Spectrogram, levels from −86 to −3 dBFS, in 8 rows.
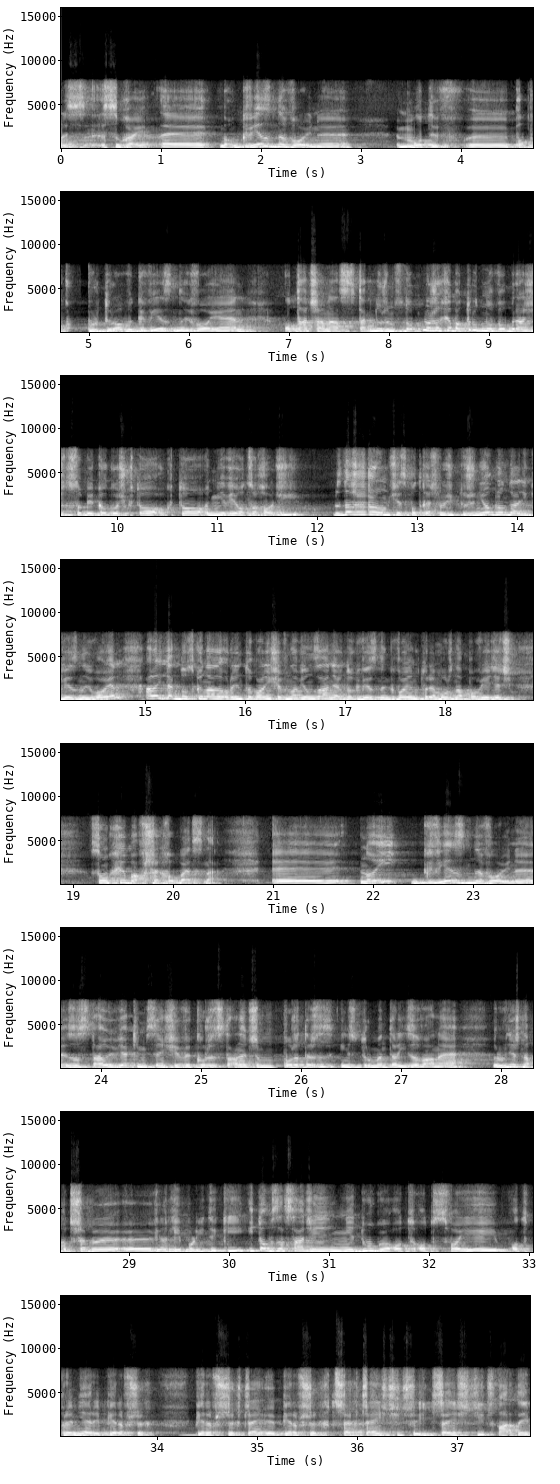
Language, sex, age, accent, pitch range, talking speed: Polish, male, 30-49, native, 150-200 Hz, 150 wpm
